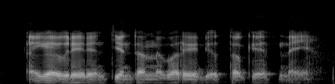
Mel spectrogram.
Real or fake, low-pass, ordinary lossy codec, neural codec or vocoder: fake; 19.8 kHz; none; codec, 44.1 kHz, 7.8 kbps, Pupu-Codec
